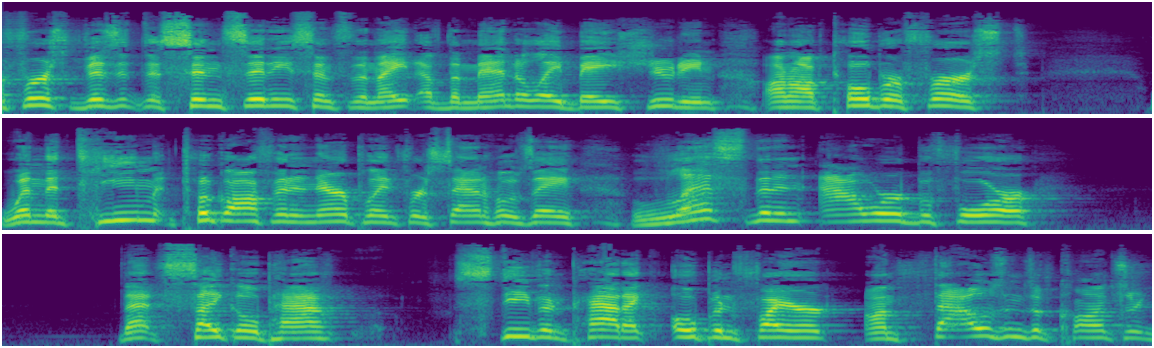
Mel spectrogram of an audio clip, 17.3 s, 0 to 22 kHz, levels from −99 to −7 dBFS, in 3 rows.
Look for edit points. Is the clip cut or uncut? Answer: uncut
